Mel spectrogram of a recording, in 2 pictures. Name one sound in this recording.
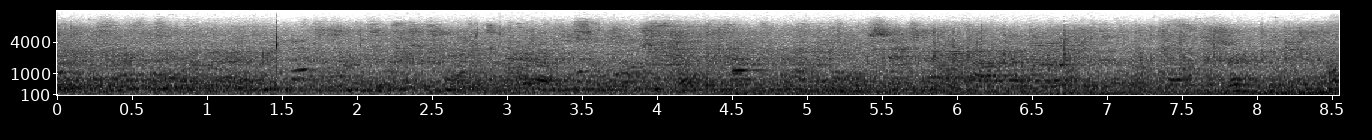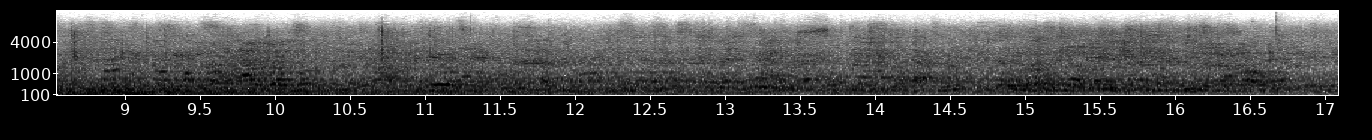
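A crowd of men and women chatter in the background outdoors.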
